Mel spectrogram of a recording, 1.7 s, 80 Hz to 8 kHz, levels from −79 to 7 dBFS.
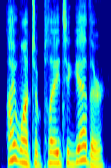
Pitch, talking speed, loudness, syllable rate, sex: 180 Hz, 180 wpm, -18 LUFS, 4.9 syllables/s, male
